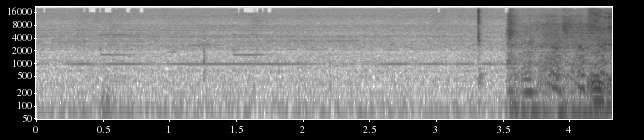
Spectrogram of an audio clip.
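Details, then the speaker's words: Mahindra XUV500 W10 with starting problems, where the electrical connection keeps cutting in and out. Near silence with a faint hum, then the engine cranks and catches roughly with nobody touching it. The owner is sure it is a fuse problem; this is unconfirmed. "এই এই নিজের থেকে on হয়ে গেল, আমি কিছু করলাম না, নিজের থেকে এটা অন।"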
